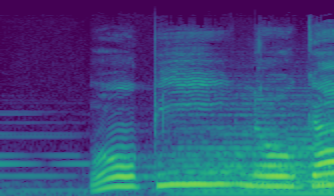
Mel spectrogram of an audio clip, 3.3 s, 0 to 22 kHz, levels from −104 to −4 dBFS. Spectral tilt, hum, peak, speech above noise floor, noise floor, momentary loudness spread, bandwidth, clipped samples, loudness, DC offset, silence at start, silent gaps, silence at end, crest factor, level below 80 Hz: -6.5 dB/octave; none; -14 dBFS; 29 dB; -59 dBFS; 6 LU; 13.5 kHz; under 0.1%; -30 LUFS; under 0.1%; 0.9 s; none; 0 s; 16 dB; -50 dBFS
